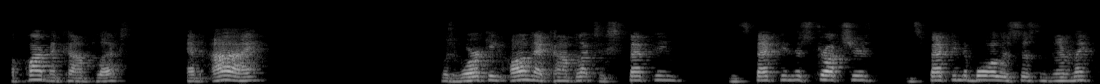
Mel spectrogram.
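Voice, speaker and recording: Older man, high pitch, meandering personal storyteller, roomy echo. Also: unhurried. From United States. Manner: rambling, repeats himself, acts out dialogue in the retelling. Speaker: vlogger. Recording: echoey, slightly dull room sound.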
